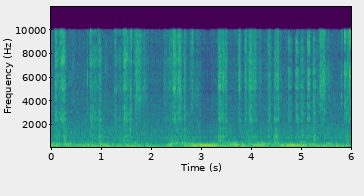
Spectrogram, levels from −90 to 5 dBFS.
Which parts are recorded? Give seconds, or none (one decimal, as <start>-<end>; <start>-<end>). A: 0.0-1.5; 4.6-6.0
